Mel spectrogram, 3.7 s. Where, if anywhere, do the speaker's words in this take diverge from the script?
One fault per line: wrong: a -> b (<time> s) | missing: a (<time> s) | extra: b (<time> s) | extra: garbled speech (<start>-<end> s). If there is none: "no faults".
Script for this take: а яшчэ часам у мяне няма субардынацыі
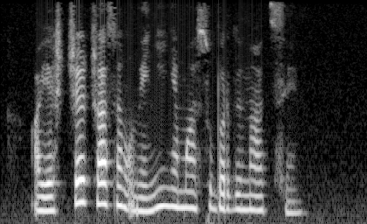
no faults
